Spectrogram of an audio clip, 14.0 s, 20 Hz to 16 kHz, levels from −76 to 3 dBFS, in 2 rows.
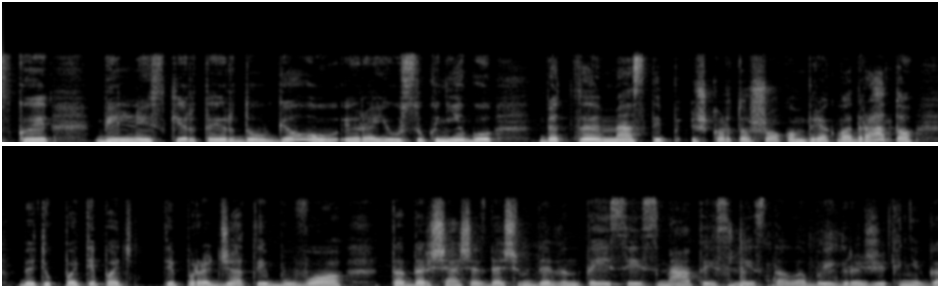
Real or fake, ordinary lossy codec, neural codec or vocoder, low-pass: real; Opus, 64 kbps; none; 9.9 kHz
